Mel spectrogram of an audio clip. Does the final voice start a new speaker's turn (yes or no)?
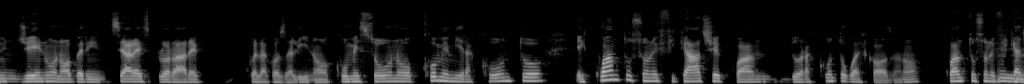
yes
